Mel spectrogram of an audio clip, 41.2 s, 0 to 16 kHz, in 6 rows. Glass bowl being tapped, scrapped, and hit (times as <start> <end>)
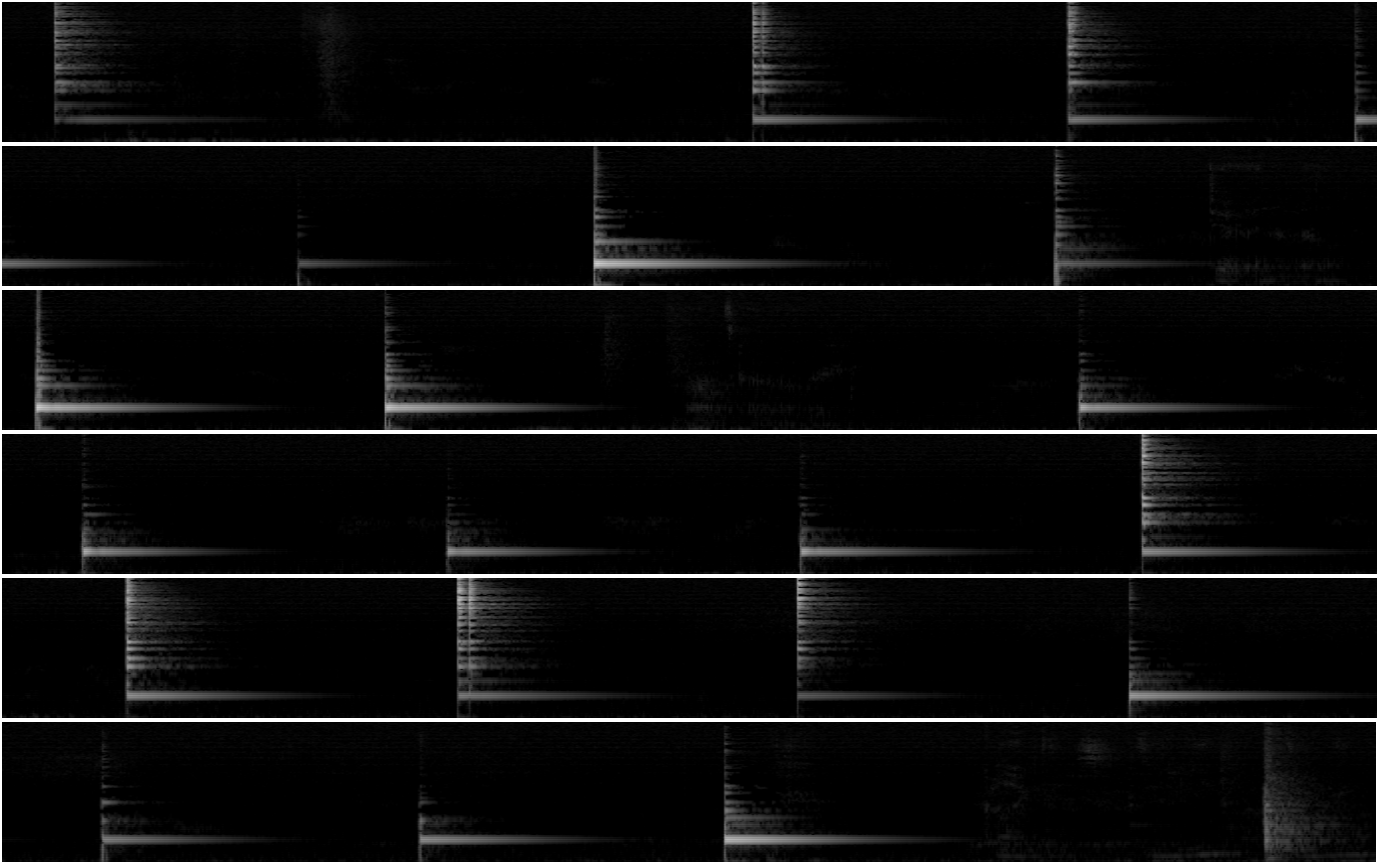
0.2 1.3, 3.8 4.6, 5.3 6.1, 12.1 12.8, 26.3 27.2, 28.1 29.1, 29.8 30.6, 31.4 32.2, 38.0 38.9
